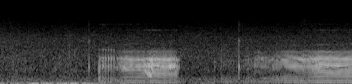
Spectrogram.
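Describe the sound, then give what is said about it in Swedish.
A human voice imitates the slow call of a cod, giving two drawn-out, low, croaking grunts with a buzzing, moo-like tone. The calls are separated by a short pause and heard alone, without talk. “En torsk, nu har den många olika läten, men du ska föra 2. Ett ljud är så här.”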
